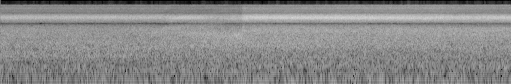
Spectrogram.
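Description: Gundichaghagi waterfall in the rainy season sends up a loud, unbroken roar of rushing water that stays even and dense throughout, with no voices.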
